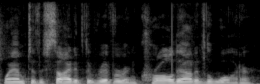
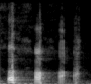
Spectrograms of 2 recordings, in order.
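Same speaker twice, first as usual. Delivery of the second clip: loud wicked laugh; croc laughs; 10 semitones higher, 5 dB louder than usual. Acted. Crocodile laughing out loud at the hippo. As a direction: cackle at the hippo. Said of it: "laughed out loud".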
